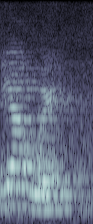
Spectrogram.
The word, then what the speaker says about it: Yahweh: Así que este nombre, que en el hebreo se pronuncia Yahweh, significa el que era, el que es y el que será.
